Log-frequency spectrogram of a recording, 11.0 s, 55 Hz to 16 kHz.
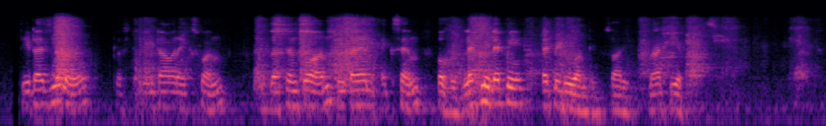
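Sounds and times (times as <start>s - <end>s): man speaking: 0.3s - 9.3s.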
